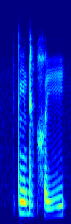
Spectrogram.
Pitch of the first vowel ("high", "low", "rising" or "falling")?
high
